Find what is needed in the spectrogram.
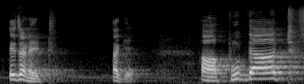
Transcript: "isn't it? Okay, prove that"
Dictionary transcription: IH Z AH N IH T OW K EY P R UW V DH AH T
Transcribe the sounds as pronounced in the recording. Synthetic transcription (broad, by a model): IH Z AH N IH T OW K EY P UW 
